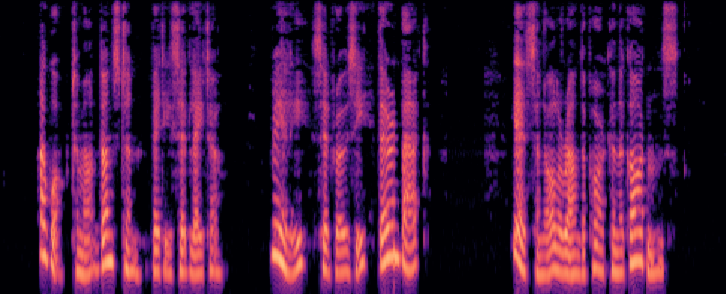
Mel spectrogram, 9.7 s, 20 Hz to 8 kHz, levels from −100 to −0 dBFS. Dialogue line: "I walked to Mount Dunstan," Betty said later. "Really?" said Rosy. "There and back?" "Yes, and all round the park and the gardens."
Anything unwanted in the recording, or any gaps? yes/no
no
